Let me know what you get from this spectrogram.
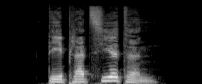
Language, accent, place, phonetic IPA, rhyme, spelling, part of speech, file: German, Germany, Berlin, [deplaˈt͡siːɐ̯tn̩], -iːɐ̯tn̩, deplatzierten, adjective, De-deplatzierten.ogg
- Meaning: inflection of deplatziert: 1. strong genitive masculine/neuter singular 2. weak/mixed genitive/dative all-gender singular 3. strong/weak/mixed accusative masculine singular 4. strong dative plural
